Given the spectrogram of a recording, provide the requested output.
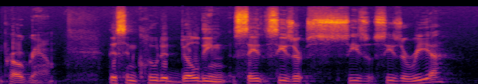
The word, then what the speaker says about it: Caesarea: this included building caesar caesarea that's how you pronounce it in english i want to say kaiser caesarea caesarea to the north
